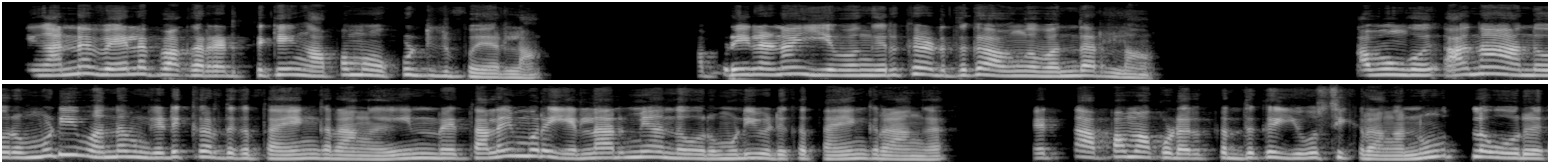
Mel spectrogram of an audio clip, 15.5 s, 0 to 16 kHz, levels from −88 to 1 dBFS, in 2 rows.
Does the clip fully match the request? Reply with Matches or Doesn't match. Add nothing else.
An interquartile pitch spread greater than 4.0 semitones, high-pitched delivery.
Matches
